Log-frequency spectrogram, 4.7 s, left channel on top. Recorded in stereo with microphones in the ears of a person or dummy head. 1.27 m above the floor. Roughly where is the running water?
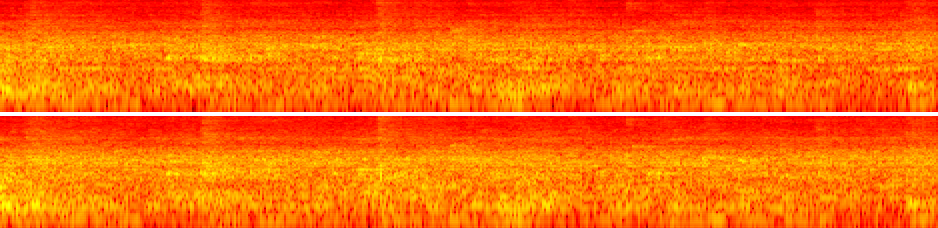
Centre.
